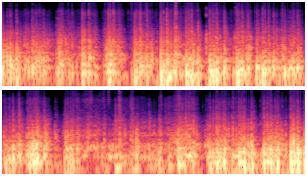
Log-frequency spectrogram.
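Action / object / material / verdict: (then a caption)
tap / inflated latex balloon / latex / none. Long nails and fingertips tap quickly on the skin of an inflated, hollow, air-filled red latex balloon held in both hands. The rapid, uneven tapping makes dull, deep thumps that blend into a continuous low rumble with little brightness.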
